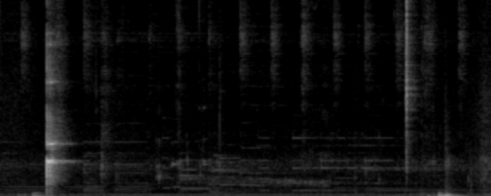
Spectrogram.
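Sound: glasses clinking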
